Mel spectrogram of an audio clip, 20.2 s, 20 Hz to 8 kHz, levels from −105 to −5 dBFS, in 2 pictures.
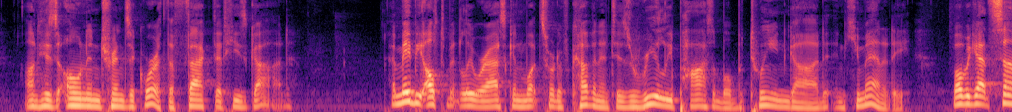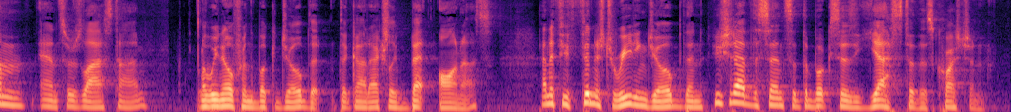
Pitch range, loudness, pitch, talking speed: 110-130 Hz, -24 LUFS, 120 Hz, 200 wpm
